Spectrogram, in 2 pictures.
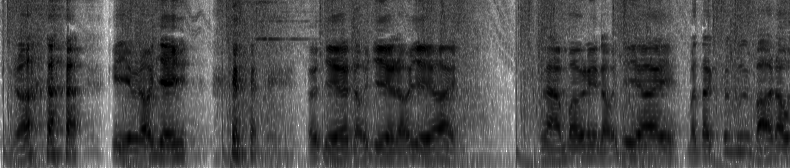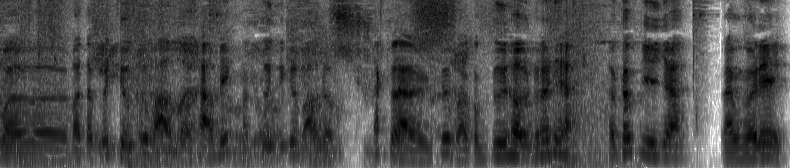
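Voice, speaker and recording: A man doing live gameplay commentary, who exclaims loudly and greets and teases his chat viewers. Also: on the high side, rapid-fire. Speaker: game streamer. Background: game music.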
